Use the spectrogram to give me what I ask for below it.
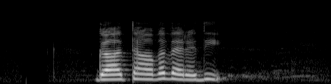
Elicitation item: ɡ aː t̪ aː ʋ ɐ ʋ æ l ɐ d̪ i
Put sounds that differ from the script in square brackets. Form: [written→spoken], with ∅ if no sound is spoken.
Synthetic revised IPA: ɡ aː t̪ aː ʋ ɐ ʋ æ [l→ɾ] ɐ d̪ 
